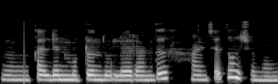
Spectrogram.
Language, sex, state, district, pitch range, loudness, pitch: Tulu, female, Karnataka, Dakshina Kannada, 205-220 Hz, -17 LUFS, 215 Hz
